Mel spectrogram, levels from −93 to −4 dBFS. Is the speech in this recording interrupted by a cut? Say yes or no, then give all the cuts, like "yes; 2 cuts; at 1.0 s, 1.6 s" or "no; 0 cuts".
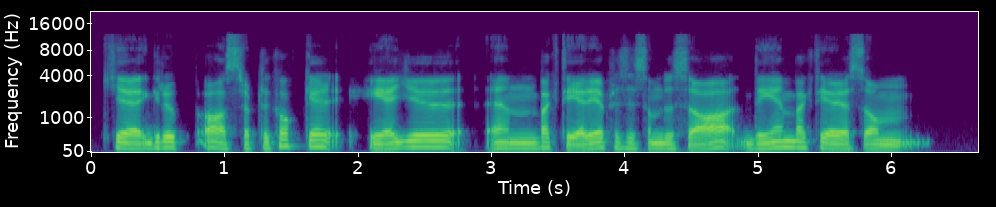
no; 0 cuts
